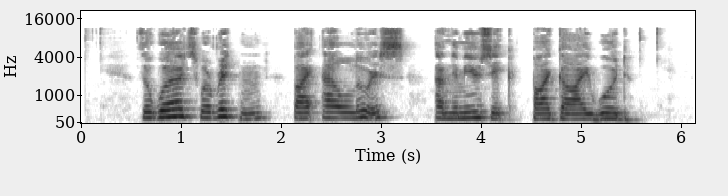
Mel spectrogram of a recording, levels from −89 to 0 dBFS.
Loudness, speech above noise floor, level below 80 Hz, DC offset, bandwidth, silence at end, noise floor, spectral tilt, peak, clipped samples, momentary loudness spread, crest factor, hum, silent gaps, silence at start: -19 LUFS; 33 dB; -66 dBFS; under 0.1%; 12 kHz; 0.65 s; -52 dBFS; -3.5 dB/octave; -2 dBFS; under 0.1%; 11 LU; 18 dB; none; none; 0.6 s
